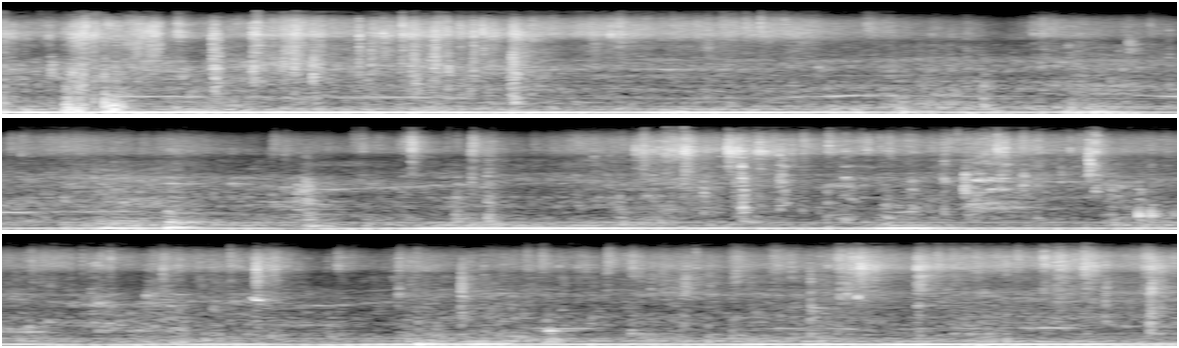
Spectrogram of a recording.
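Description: Land Rover engine running with a low rumble at crawling pace while the vehicle pushes through dense bush, its loudness swelling and easing. Branches and brush scrape, rustle and snap against the vehicle throughout.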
